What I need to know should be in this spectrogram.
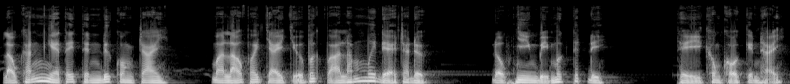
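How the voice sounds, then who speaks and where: Deep-voiced man narrating a horror story. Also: animated, a little fast, a little mellow. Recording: faint background music.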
